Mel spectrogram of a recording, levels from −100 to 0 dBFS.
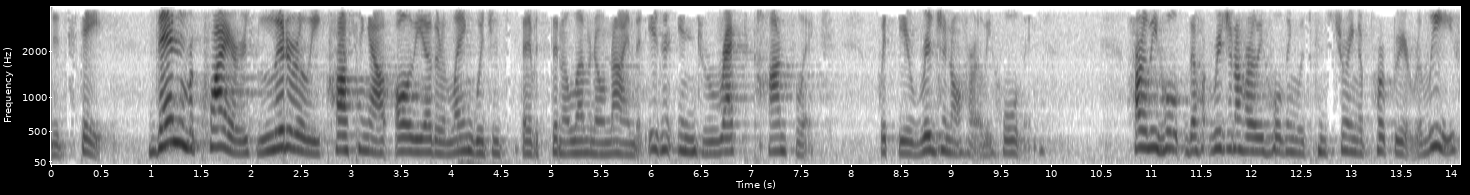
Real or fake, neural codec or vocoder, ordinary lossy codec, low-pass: real; none; MP3, 32 kbps; 3.6 kHz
